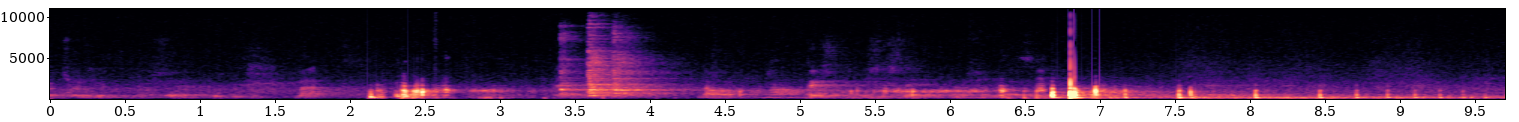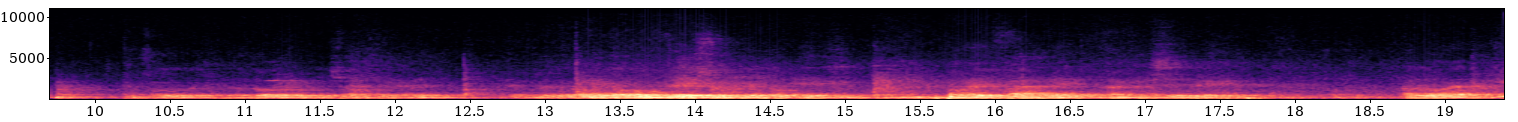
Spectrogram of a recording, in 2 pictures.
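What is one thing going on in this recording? An elderly man speaks calmly in a large, echoing room.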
